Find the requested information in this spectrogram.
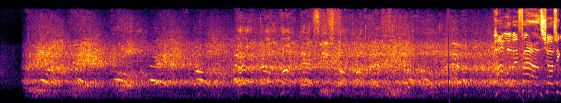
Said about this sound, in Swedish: Klassisk och ärligt talat något märkliga ramsa ökar takten sista kvarten. Tidaholm, som då enligt traditionen sjungs med en kvart kvar av matchen.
